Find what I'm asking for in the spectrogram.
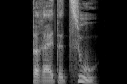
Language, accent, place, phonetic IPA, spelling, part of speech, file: German, Germany, Berlin, [bəˌʁaɪ̯tə ˈt͡suː], bereite zu, verb, De-bereite zu.ogg
- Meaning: inflection of zubereiten: 1. first-person singular present 2. first/third-person singular subjunctive I 3. singular imperative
